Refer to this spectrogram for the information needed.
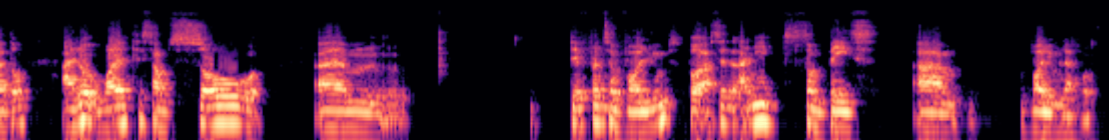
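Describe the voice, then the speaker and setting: A man's voice: lowish voice, slow pace, pauses often, fairly bright tone. Thin-voiced man, echoey and distant. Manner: rambling, with frequent restarts. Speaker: nasheed production tutor. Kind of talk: casual screen-recorded tutorial. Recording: echoey room, far from the mic.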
